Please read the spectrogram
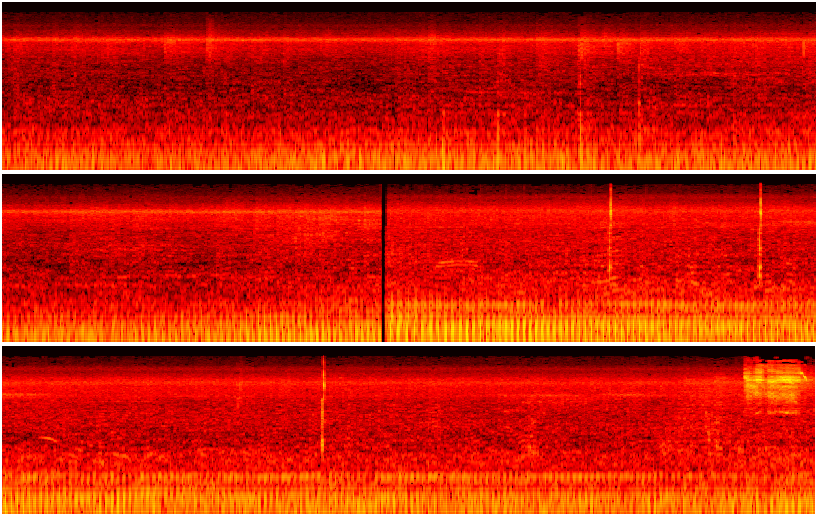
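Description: Steady low rumble of a running motor, growing louder through the clip, with a steadier hum joining from about halfway through.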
